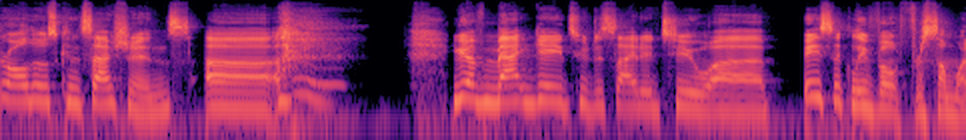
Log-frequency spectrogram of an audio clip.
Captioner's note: laugh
